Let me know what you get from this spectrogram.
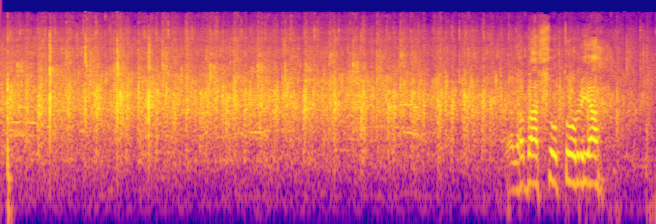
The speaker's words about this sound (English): Come on, somebody, if you believe that, I wonder if you clap your hands and give God praise.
